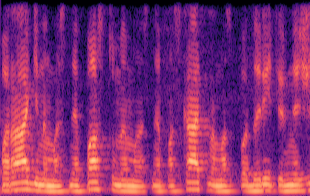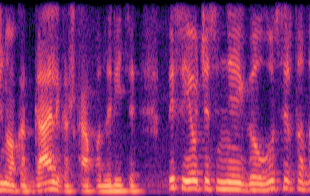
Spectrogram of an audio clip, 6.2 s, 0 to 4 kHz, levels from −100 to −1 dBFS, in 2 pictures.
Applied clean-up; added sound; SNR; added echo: none; none; none; none.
